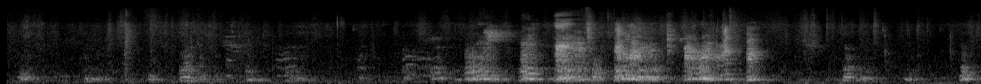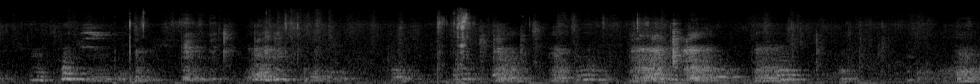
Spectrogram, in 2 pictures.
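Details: Five-week-old Cocker Spaniel puppies play-fighting indoors, giving a near-continuous run of short growls, yips and squeaky whines, several each second, with scuffling and pawing noises between them.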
